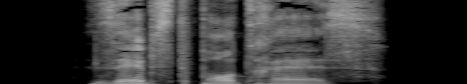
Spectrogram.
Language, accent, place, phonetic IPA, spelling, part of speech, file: German, Germany, Berlin, [ˈzɛlpstpɔʁˌtʁɛːs], Selbstporträts, noun, De-Selbstporträts.ogg
- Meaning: 1. plural of Selbstporträt 2. genitive singular of Selbstporträt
